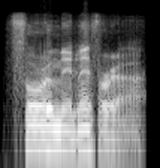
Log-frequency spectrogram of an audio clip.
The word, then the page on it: foraminifera: British English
